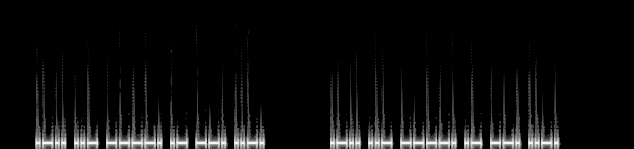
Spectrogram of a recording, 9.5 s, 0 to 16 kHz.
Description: Morse code, heard as a keyed tone, about 25 wpm, 700 Hz. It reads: LU9AGF LU9AGF
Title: DXCC-100 Call Signs - 6 Characters - Repeated 2x - 25wpm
